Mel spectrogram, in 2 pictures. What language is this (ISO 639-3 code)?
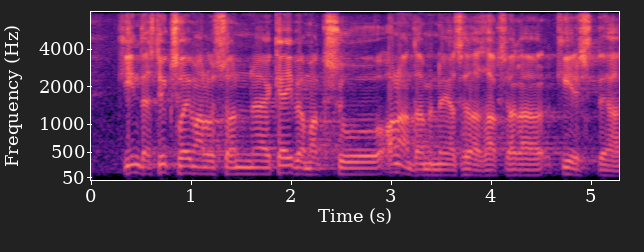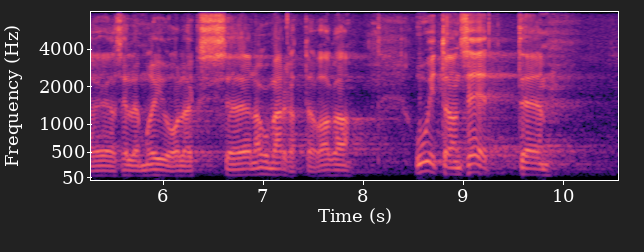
est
